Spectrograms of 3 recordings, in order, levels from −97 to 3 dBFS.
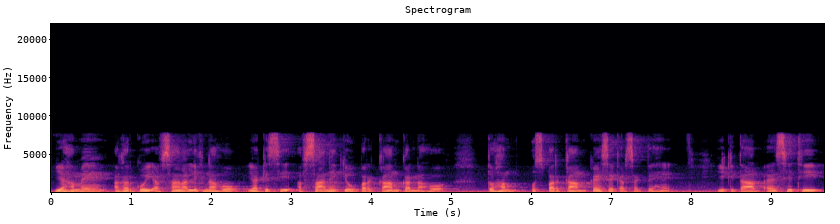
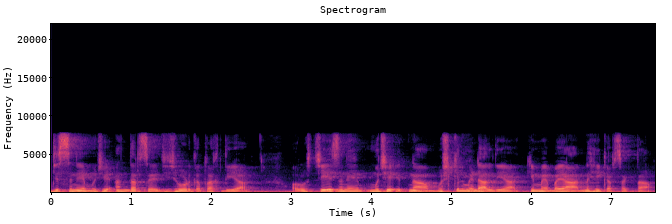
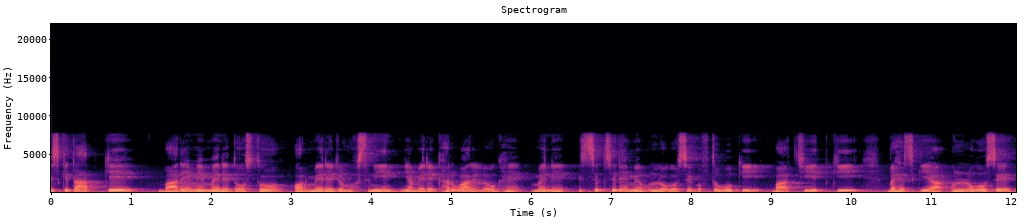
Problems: none marked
